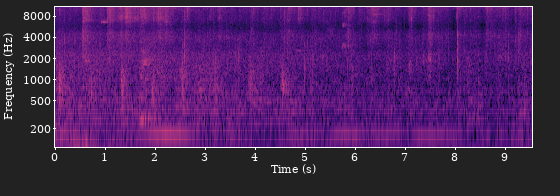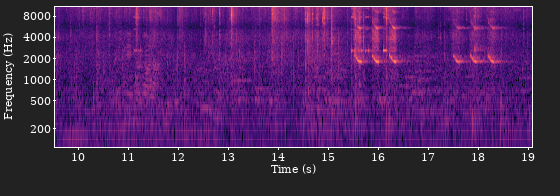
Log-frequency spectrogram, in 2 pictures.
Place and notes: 汐止火車站, New Taipei City - At the train station
New Taipei City, Taiwan, 4 November 2012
